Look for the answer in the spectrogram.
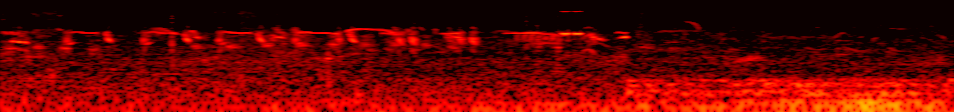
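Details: Black-winged stilt (Himantopus himantopus) at Mutěnice, Czech Republic: a burst of rapid, sharp, nasal yelps in the first half, followed by low rumbling noise.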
